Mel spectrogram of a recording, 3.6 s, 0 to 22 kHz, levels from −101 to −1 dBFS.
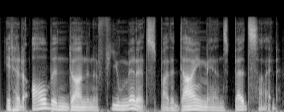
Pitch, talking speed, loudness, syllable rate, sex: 100 Hz, 235 wpm, -19 LUFS, 5.5 syllables/s, male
